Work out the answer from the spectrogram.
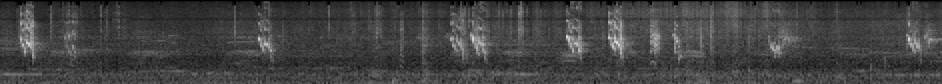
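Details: Budgies chirping at home: bright, clipped high notes come singly or in quick clusters across nine seconds, with pauses of a second or more between bursts and a faint household hum beneath.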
